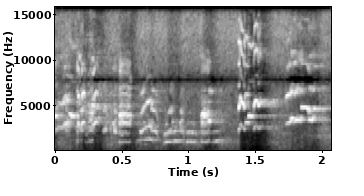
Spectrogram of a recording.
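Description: Lories and lorikeets calling: a busy chatter of short, high, overlapping chirps and squeaks, with a brief sharp click about one and a half seconds in.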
